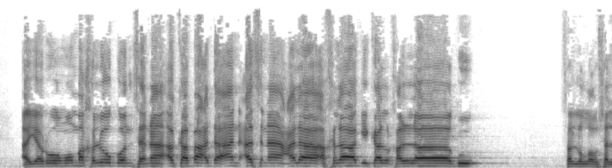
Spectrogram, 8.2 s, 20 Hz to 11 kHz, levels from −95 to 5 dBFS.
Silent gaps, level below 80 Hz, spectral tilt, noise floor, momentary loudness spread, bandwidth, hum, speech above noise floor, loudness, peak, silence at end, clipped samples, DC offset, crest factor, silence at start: none; -70 dBFS; -3.5 dB/octave; -68 dBFS; 8 LU; 10.5 kHz; none; 51 dB; -17 LUFS; -4 dBFS; 0 s; under 0.1%; under 0.1%; 14 dB; 0.3 s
